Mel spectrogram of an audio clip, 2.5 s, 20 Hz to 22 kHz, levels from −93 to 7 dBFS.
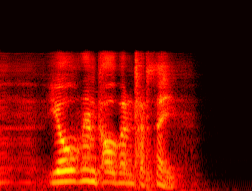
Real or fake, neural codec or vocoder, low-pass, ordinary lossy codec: fake; codec, 16 kHz, about 1 kbps, DyCAST, with the encoder's durations; 7.2 kHz; Opus, 64 kbps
